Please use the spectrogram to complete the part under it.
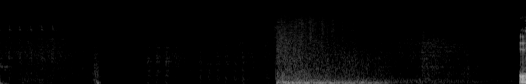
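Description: A grenade blast in the war strategy game Valkyria Chronicles: one loud, sudden burst after quieter interface sounds, with a rumbling roar that lasts about a second before fading.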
